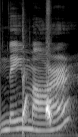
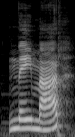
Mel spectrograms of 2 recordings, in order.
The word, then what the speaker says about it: Neymar: I want to talk about these two guys because their name could be pronounced differently in 3 different ways depending on where you are in Brazil. Some people are gonna say Neymar and Marcelo.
